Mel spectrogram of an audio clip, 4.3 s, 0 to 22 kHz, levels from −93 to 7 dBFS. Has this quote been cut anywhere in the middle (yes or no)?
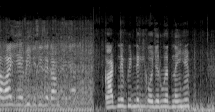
yes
